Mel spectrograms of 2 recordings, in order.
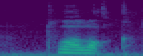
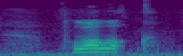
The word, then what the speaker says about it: Tlaloc: I am doing my 196th presentation, and it will be on the god Tlaloc.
